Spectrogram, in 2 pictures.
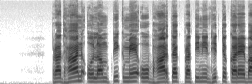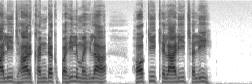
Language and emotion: Maithili, neutral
